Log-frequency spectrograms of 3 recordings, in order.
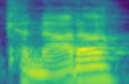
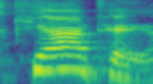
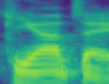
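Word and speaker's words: Konata: georgia area is it kanata mumfield is that how you say his name no it's kiante i'm sorry chianti yeah k-o-n-a-t-a pronounced chianti okay uh keonta mumpfield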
